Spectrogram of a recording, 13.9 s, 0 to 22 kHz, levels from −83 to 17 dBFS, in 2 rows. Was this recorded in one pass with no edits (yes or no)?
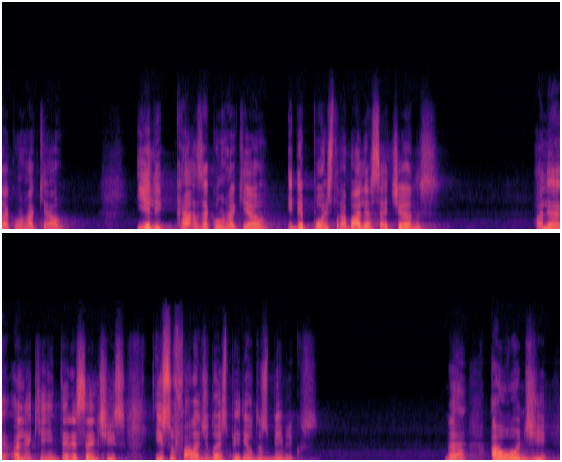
yes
